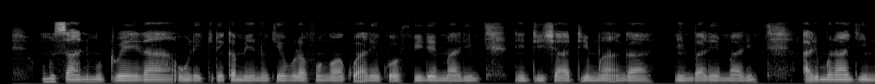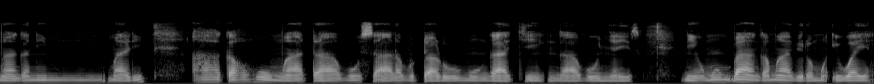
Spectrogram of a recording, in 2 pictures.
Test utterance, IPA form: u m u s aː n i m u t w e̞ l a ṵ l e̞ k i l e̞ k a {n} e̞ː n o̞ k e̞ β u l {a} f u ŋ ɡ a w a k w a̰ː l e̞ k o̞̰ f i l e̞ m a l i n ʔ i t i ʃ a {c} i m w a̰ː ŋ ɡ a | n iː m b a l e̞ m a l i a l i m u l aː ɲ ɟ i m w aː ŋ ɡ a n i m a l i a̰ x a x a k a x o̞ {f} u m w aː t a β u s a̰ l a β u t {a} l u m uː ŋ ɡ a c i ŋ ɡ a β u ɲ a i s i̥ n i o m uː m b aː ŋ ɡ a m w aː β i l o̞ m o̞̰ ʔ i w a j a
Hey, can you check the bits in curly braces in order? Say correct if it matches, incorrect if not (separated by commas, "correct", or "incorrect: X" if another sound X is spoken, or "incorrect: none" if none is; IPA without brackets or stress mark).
incorrect: m, correct, incorrect: t, incorrect: x, correct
